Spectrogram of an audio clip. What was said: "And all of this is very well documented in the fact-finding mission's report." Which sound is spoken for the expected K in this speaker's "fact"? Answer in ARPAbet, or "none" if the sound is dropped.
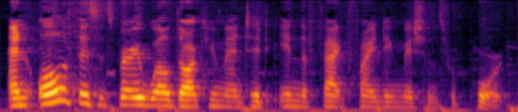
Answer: K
